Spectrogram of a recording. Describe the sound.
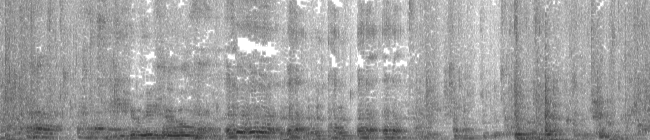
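Bath water sloshes and splashes steadily as a young child with Angelman syndrome is bathed at home, with the child's playful vocalizing and laughter mixed with adult voices over the continuous water noise.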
